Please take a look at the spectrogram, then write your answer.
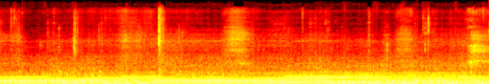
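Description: A Volkswagen Golf R driving in normal mode with its exhaust valves closed, giving a steady, subdued engine and road rumble heard from inside the cabin throughout, with no talk.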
